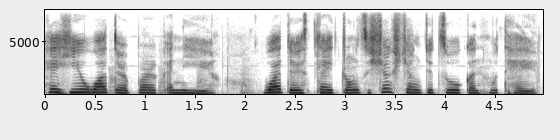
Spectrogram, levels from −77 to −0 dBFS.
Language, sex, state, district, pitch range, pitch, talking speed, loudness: Mizo, female, Mizoram, Aizawl, 235-270 Hz, 250 Hz, 190 wpm, -17 LUFS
